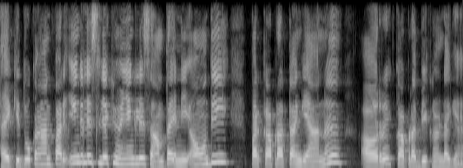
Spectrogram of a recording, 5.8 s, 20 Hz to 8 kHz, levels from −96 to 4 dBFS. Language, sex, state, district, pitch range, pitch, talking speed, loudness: Garhwali, female, Uttarakhand, Tehri Garhwal, 210-280 Hz, 235 Hz, 165 wpm, -21 LUFS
